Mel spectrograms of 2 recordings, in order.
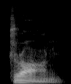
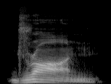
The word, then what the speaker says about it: drawn: sounds ow or drown drawn they are not homophones great job and let's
